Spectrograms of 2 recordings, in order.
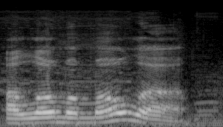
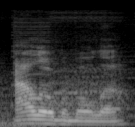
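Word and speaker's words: Alomomola: mola is up there alom mola so you can't emphasize both the front and the back it's just too much your dad giv a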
